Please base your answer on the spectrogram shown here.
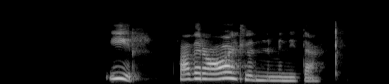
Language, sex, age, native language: Icelandic, female, 30-39, Icelandic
